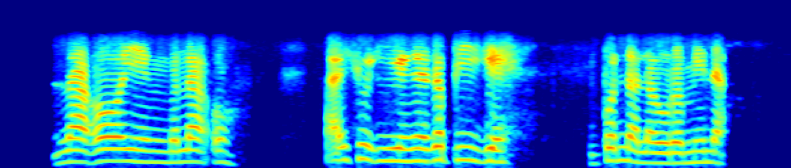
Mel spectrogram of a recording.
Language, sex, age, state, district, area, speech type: Manipuri, female, 60+, Manipur, Churachandpur, urban, conversation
